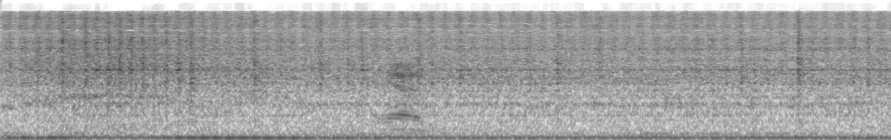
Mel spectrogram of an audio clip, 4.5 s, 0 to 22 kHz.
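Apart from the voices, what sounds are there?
Yamaha Nmax V2 scooter engine started and idling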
